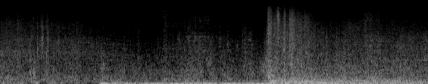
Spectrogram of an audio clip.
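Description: A shell explodes nearby.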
